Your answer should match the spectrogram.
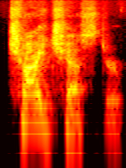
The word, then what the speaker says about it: Chichester: And pronounced Chichester, Phil. That's how you say it.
